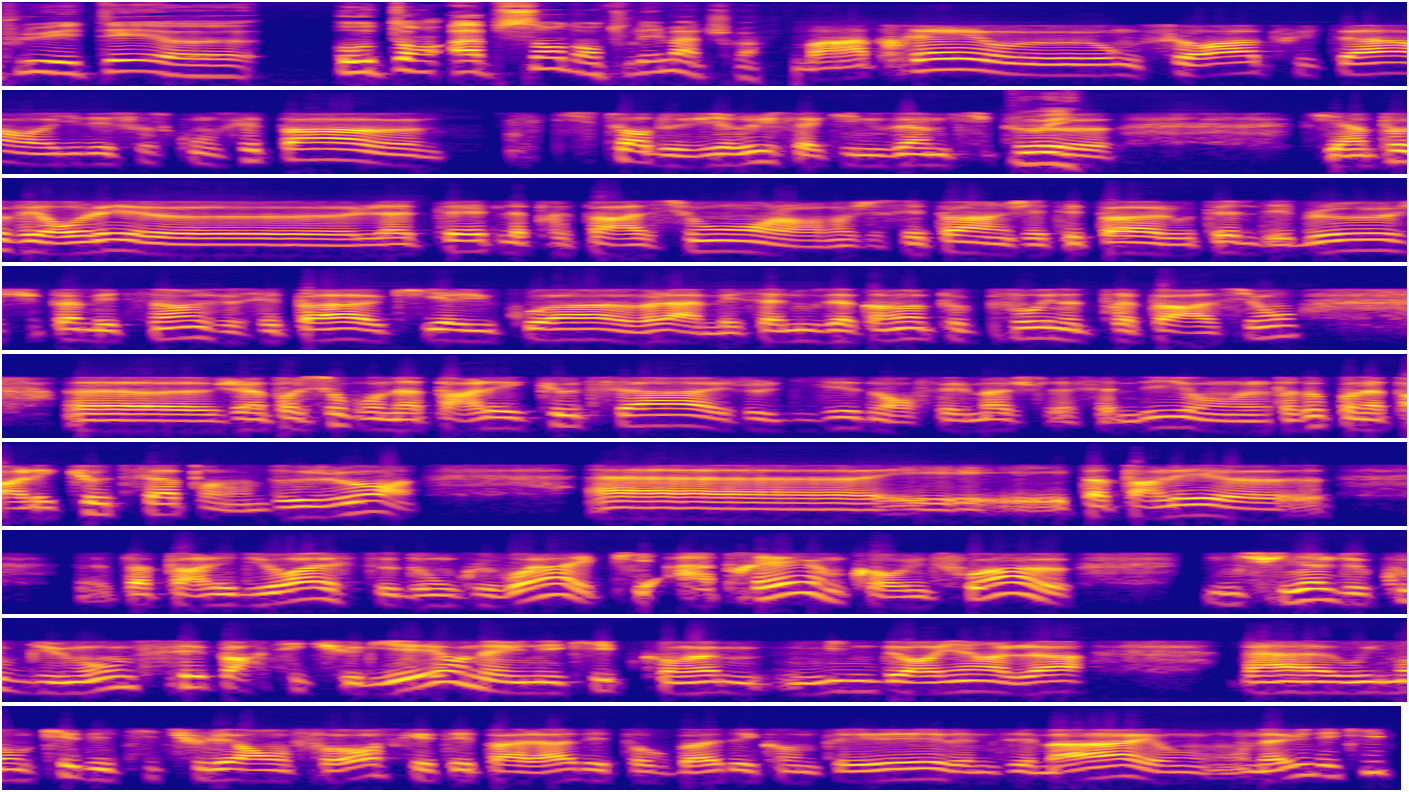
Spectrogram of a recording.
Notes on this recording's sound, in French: quelques minutes au téléphone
